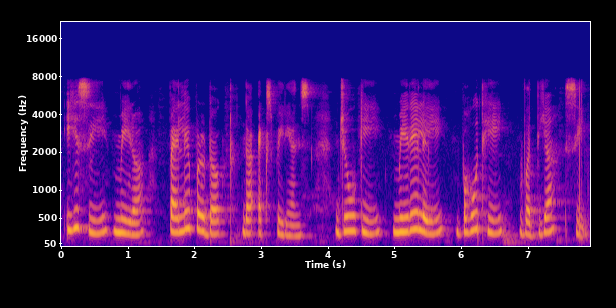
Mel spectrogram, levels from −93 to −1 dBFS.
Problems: background sounds at intervals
